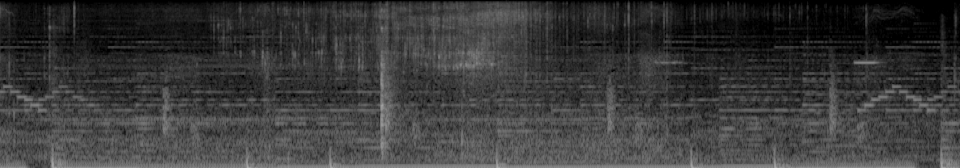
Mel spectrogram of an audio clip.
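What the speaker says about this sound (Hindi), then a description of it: "पैन गरम हो गया है, इसमें लेते हैं थोड़ा सा तेल।" Oil going into a hot non-stick frying pan, heard as a continuous soft hiss and sizzle with repeated low thumps and clatters of the pan being handled, fairly close and steady.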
